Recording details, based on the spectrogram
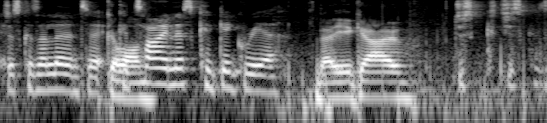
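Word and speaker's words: Cotinus coggygria: Cotinus cagigria.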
